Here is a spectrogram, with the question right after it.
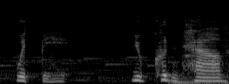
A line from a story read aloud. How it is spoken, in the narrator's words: he muttered to himself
